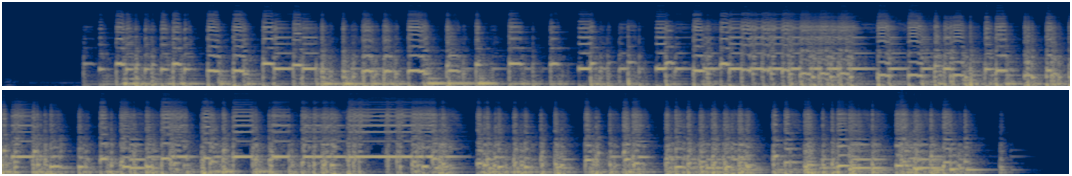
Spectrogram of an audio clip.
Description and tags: strange guitar sounds made with pedals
